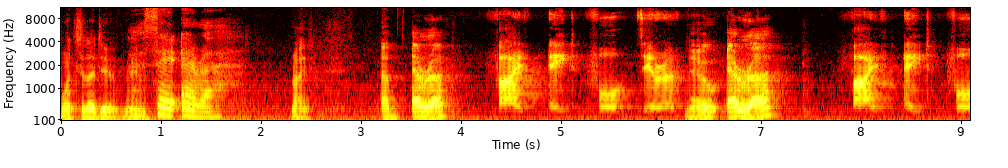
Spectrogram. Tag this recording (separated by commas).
Speech, Female speech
